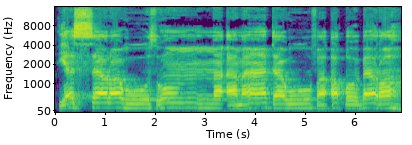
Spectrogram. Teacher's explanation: ہا کو کر دیں گے ساکن، یہاں پر ہوگا وقف بالاسکان، ملا کر کے پڑھیں گے تو پھر ہا کو کھینچیں گے ایک الف کے برابر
